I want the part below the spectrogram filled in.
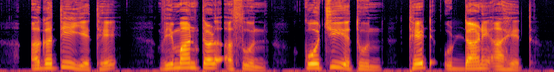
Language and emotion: Marathi, neutral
